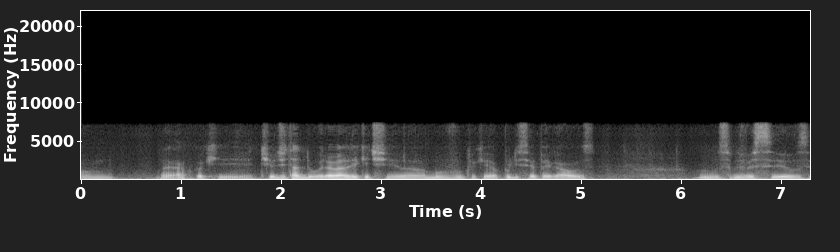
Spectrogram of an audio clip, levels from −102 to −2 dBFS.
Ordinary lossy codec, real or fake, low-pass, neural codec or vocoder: none; fake; 7.2 kHz; codec, 16 kHz in and 24 kHz out, 1 kbps, XY-Tokenizer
